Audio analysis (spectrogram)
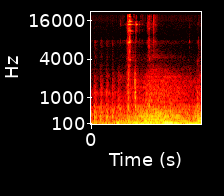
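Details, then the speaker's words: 2000 Mazda Protege LX 5-speed manual, 250,000 km: a few clicks and a short crank, it catches then dies right away; it starts every time at half throttle but idles roughly. Hard start, cause unknown. "let's see if it'll do it and then it does that dies out right away wants to start but yeah you can see what it's good just won't stay running"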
